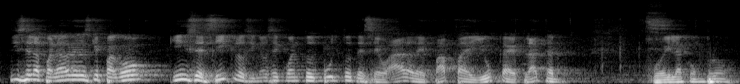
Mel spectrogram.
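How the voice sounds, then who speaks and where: A male pastor, his voice sitting a little high with a mellow, soft edge. He preaches with fervor, shouting some lines and murmuring others, and keeps questioning the congregation. The sound rings around an echoey church hall. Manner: animated preaching, swings from loud high calls to low asides; addresses the congregation directly, asks rhetorical questions. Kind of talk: sermon.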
